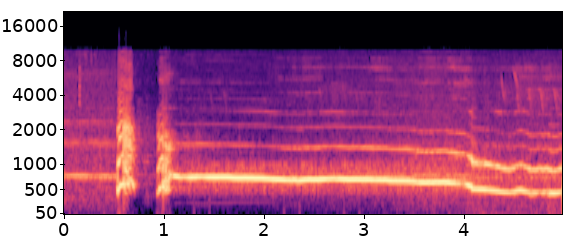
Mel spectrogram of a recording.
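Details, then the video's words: A long, loud, sustained howl from Lazarus, a dog answering the monthly tornado sirens, July 1, 2009. It opens with two short bursts, then a steady tone that slowly sinks lower, with a sharp drop near the end. "Lazarus howling at the sirens"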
